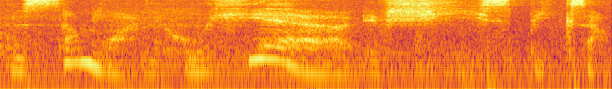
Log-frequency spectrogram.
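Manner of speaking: slow, hushed whisper. Acted. Stepdaughter warning that someone may overhear, whispering.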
